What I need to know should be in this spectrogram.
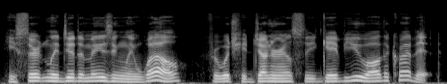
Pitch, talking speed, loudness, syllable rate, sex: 145 Hz, 190 wpm, -16 LUFS, 5.6 syllables/s, male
